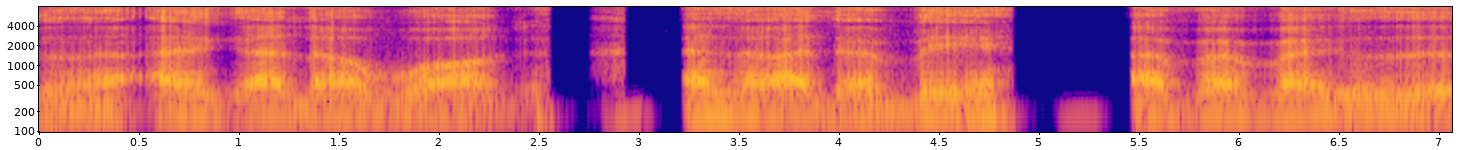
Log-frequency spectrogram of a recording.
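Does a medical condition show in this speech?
Yes: ALS.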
